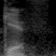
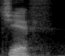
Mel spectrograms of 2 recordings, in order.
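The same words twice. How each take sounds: First: It begins with a hard G sound. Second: It begins with a soft J sound. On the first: The speaker calls it wrong. "it's not GIF" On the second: The speaker calls it right. "it's a J, like the peanut butter"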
